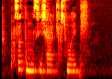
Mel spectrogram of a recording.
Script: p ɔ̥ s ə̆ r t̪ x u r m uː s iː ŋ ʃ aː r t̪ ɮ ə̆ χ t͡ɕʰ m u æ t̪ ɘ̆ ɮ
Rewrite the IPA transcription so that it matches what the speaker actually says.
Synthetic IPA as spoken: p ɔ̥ s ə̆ t̪ x u m uː s iː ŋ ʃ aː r t̪ ɮ ə̆ χ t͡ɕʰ m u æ t̪ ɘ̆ ɮ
